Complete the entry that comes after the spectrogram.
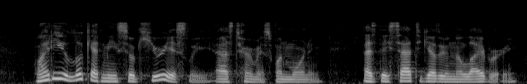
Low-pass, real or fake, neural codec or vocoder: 7.2 kHz; real; none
